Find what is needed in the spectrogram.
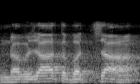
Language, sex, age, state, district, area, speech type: Maithili, male, 45-60, Bihar, Madhubani, urban, spontaneous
